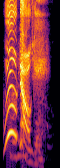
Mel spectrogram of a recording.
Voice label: redneck woo doggy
